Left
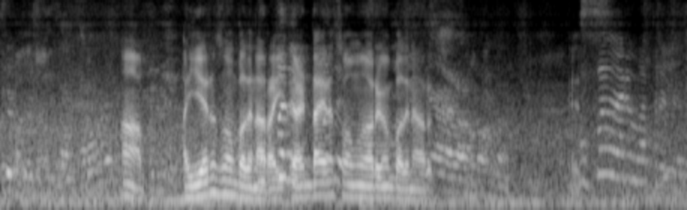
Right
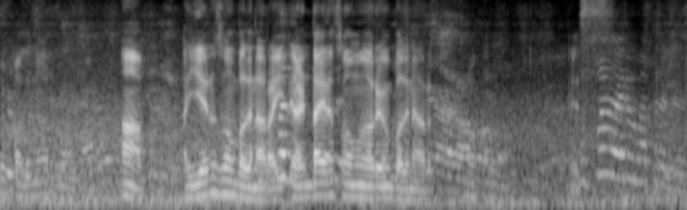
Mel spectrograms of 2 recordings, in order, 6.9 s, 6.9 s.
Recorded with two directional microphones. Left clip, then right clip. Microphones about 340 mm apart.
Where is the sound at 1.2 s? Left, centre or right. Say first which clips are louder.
Right 4 dB; centre.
